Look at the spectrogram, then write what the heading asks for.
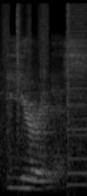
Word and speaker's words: Uranus: 27 moons and it has rings is it's pronounced Uranus Neptune it's deep blue has a big storm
